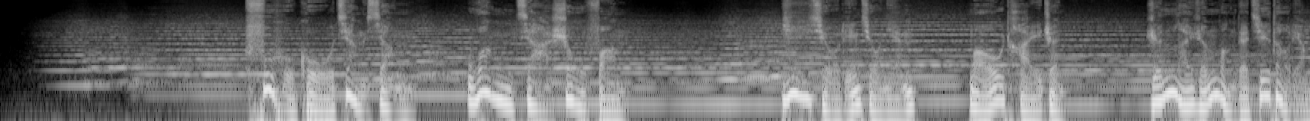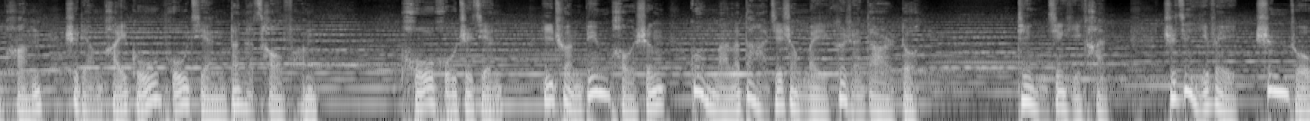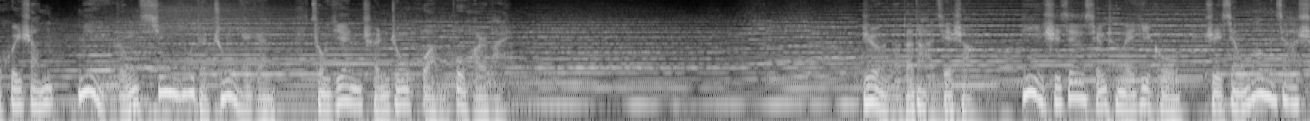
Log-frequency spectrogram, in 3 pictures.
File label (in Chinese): 男, 酒水宣传片; 金酱故事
